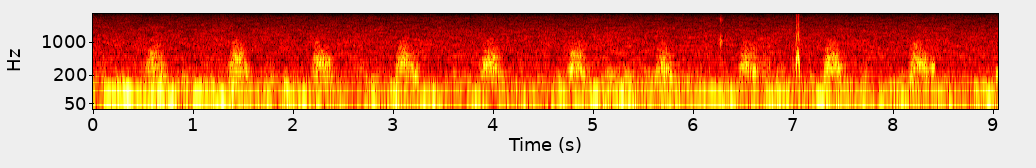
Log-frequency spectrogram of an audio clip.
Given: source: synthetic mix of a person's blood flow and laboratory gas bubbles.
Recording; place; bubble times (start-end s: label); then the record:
Doppler ultrasound of blood flow; subclavian vein
6.26-6.31 s: bubbles
6.69-6.78 s: bubbles
6.97-7.10 s: bubbles
8.36-8.45 s: bubbles
From the record:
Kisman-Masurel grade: 123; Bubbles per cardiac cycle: 1 to 2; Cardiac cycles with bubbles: 10 to 50%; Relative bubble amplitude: loud (0.450 to 0.775); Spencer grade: 2 (many but less than half of the cardiac periods contain bubble signals, singularly or in groups); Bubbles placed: anywhere in the cardiac cycle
